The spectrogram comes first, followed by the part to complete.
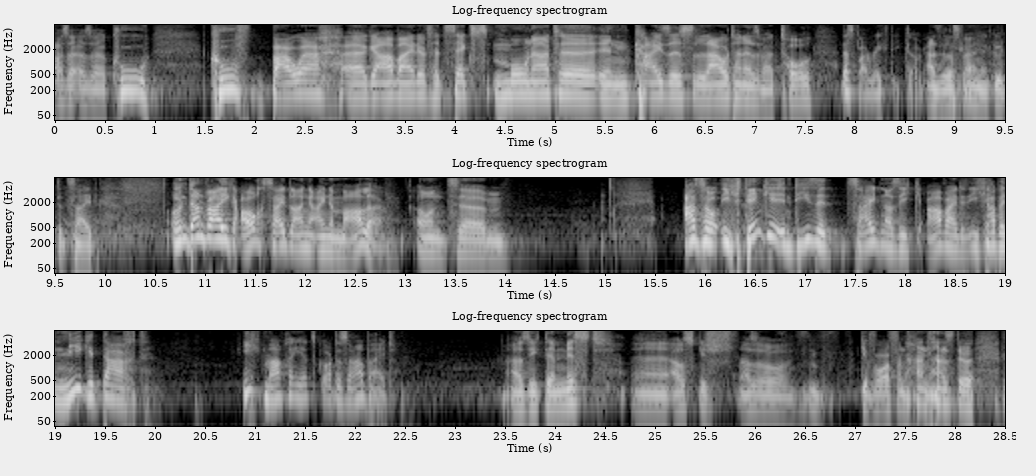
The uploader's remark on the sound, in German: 2023 in der Gemeinde Kaleo Schopfheim aufgenommen.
